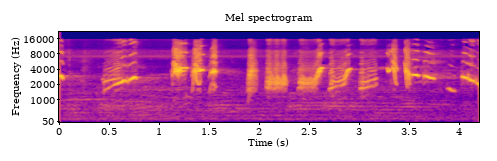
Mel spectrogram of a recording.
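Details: Oriental magpie-robin singing to call its rival: a rich, fast medley of whistled rising slurs, buzzy chattering notes and sharp clicks, varied phrases packed closely together, with a faint low hum beneath.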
